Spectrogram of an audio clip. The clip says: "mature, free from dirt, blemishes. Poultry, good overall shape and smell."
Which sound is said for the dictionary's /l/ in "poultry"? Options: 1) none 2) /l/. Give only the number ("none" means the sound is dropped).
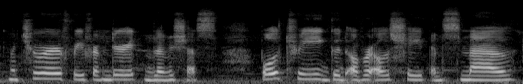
2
